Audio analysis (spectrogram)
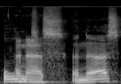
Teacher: de wegval van de H aan het begin van het woord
